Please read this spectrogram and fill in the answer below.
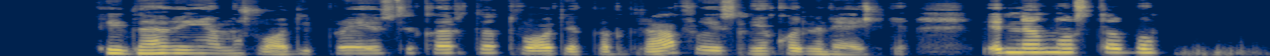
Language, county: Lithuanian, Alytus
